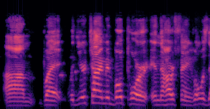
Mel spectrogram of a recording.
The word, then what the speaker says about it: Beauport: But before I get to there, your first year in, am I saying it right, Beauport? – Yeah, Beauport, yeah.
